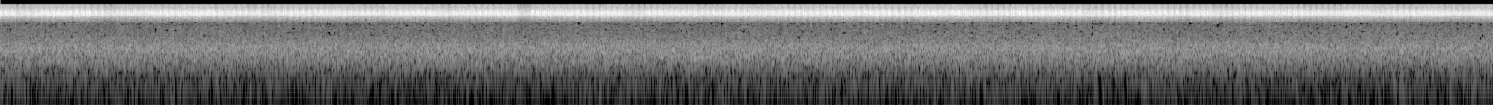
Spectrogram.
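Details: Chirping crickets, males producing the sound by stridulation: a steady, piercing high trill sustained for the whole stretch, gently wavering in loudness, with nothing else audible.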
